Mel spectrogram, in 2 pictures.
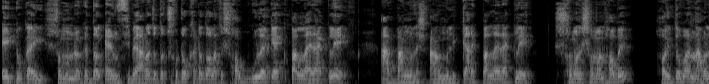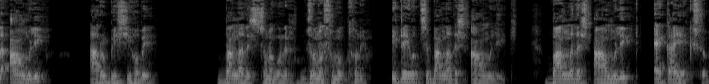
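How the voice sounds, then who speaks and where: The voice is somewhat breathy and animated in tone, with ordinary pitch variation. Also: man, fairly high pitch for a man. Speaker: political commentator. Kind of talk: political commentary.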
